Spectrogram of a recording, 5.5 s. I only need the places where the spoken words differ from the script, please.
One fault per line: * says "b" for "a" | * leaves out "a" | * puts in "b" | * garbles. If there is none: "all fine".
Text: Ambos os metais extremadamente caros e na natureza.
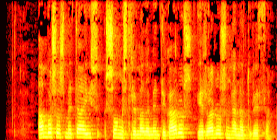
* puts in "son"
* puts in "raros"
